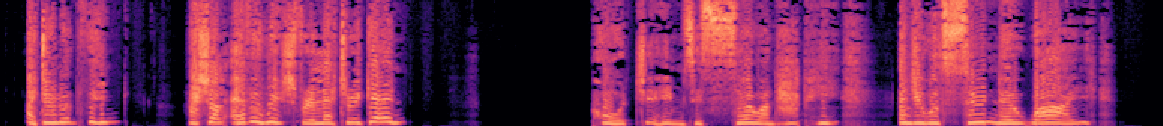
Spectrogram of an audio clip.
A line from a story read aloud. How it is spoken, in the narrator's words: Catherine cried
